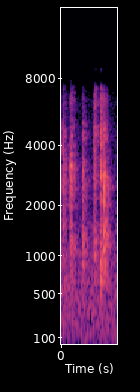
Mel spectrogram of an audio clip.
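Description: Four quick taps on a computer keyboard, light and close, spaced unevenly as a short code string is typed, with quiet pauses between keystrokes and no voice.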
